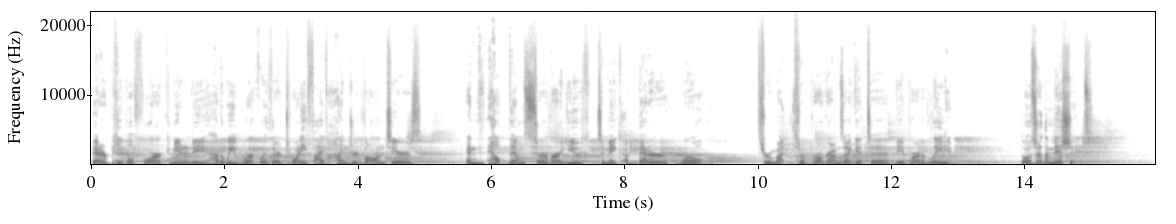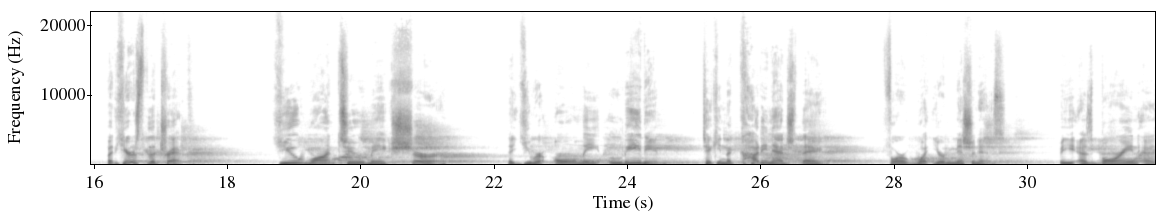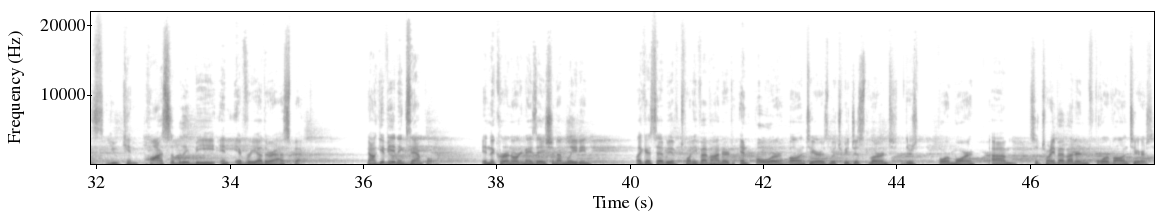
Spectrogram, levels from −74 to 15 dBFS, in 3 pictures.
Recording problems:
echo of what is said; strong; throughout; 300 ms later, 10 dB below the speech

